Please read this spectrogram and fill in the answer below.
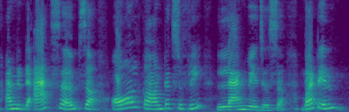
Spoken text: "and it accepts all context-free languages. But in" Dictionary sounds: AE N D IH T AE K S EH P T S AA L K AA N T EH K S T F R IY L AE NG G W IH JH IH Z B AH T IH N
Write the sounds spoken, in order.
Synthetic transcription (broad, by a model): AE N D IH T AE K S EH P T S AA L K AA N T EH K S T F R IY L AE NG G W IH JH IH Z B AH T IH N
